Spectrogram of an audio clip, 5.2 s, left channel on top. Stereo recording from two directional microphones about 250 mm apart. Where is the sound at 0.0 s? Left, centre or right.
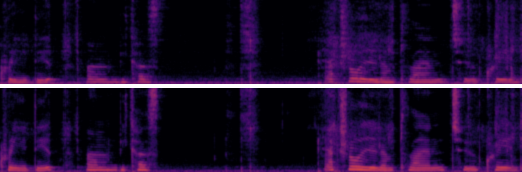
Right.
